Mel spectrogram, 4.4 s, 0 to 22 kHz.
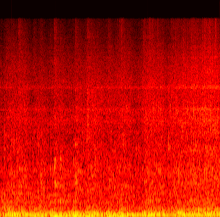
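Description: A Pontiac Trans-Am running Microsquirt engine management idles very low, around 300-400 RPM, after fixing an out-of-control idle. It gives a close, loud, steady low rumble with a faint rhythmic pulse and no talking.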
